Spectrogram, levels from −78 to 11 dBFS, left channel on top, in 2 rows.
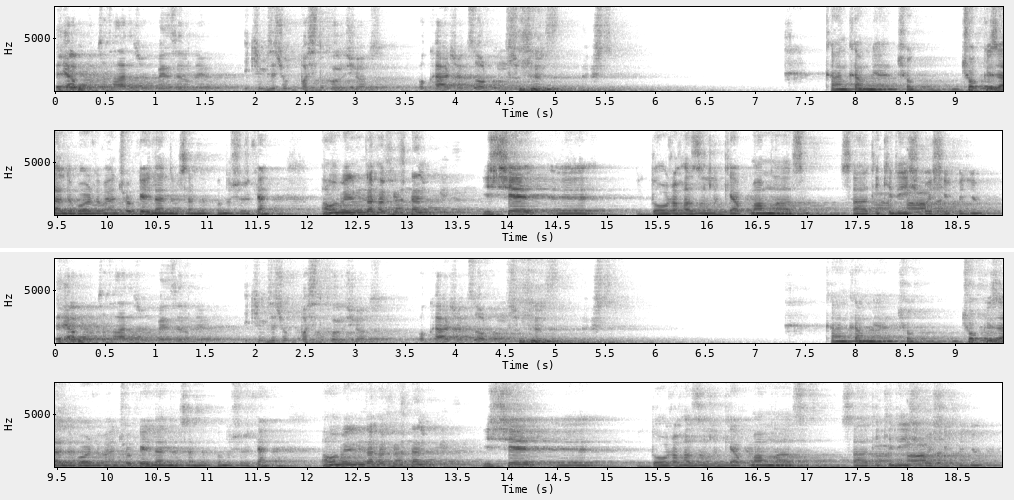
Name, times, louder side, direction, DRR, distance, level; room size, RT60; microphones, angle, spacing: voice 1, 0.0-1.6 2.0-3.3 3.7-4.9 5.3-5.6 12.5-13.7 17.6-18.3, left 1 dB, 15° left, -2 dB, 2.0 m, -28 dB
voice 2, 4.5-5.0 7.3-8.6 9.0-13.3 13.7-14.9 15.3-17.1 17.3-18.8, left 2 dB, 55° left, 4 dB, 0.9 m, -22 dB
24.0 x 19.0 x 5.8 m, 2.7 s
head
